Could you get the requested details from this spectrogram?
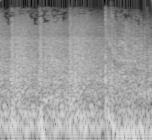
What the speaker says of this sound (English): I added sounds for the charging and the explosion.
